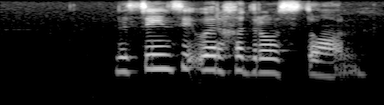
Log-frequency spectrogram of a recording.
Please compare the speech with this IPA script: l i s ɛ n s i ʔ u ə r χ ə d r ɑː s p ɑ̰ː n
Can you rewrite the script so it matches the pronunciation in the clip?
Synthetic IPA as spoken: l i s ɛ n s i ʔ u ə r χ ə d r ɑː s t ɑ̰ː n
